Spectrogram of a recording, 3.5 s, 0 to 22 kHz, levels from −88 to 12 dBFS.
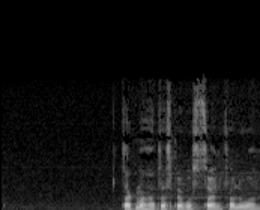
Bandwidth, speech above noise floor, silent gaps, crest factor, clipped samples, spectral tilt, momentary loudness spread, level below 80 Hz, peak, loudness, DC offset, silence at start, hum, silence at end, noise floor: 14 kHz; 45 dB; none; 18 dB; under 0.1%; -6 dB/octave; 3 LU; -64 dBFS; -6 dBFS; -23 LUFS; under 0.1%; 1.65 s; none; 0 s; -67 dBFS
